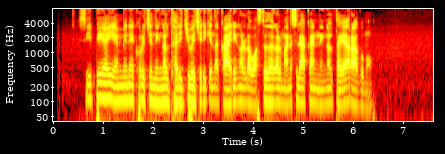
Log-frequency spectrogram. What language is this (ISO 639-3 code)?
mal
